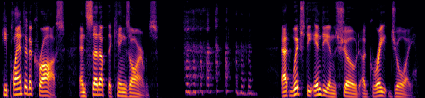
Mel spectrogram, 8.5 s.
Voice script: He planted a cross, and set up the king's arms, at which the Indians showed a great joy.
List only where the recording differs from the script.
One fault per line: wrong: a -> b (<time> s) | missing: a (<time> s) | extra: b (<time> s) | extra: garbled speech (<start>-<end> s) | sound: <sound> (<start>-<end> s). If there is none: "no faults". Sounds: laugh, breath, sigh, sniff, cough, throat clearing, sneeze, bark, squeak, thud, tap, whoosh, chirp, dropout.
sound: laugh (3.7-5.2 s)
